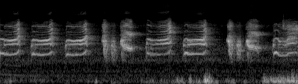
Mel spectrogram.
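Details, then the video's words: Long-tailed shrike (pentet) giving a harsh, rasping phrase repeated about twice per second, each note grating and rich in overtones, with low background noise underneath. "Ocehan burung pentet"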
